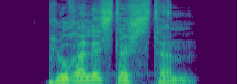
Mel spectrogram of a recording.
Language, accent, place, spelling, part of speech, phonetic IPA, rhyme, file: German, Germany, Berlin, pluralistischstem, adjective, [pluʁaˈlɪstɪʃstəm], -ɪstɪʃstəm, De-pluralistischstem.ogg
- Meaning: strong dative masculine/neuter singular superlative degree of pluralistisch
